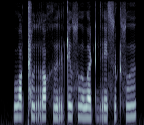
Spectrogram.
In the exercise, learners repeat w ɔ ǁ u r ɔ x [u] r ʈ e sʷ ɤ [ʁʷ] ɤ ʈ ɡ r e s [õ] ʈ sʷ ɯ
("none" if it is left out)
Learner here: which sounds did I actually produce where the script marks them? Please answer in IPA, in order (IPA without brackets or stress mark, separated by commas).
ɯ, w, o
